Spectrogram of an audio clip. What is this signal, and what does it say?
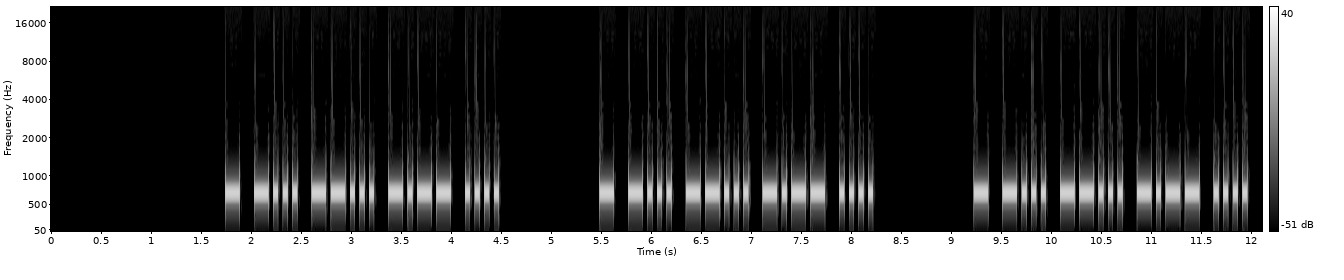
Morse code, heard as a keyed tone, about 25 wpm, 700 Hz. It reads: TB7YH TB7YH TB7YH
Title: DXCC-100 Call Signs - 5 Characters - Repeated 3x - 25wpm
